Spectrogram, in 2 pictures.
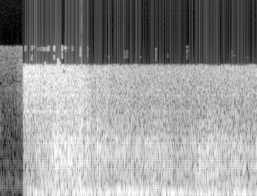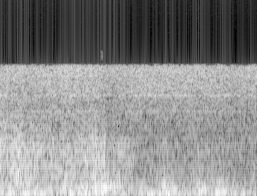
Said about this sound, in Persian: طوفان نیرومند موسوم به تالاس به مناطق مرکزی و غربی ژاپن رسیده است. رسانه های محلی این کشور می گویند این طوفان که با باران های شدید یکجاست تلفات جانی و مالی را به امراه داشته است.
